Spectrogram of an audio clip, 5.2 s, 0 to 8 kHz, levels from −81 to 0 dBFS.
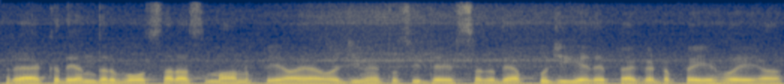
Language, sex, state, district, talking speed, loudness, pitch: Punjabi, male, Punjab, Kapurthala, 240 wpm, -16 LUFS, 115 Hz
